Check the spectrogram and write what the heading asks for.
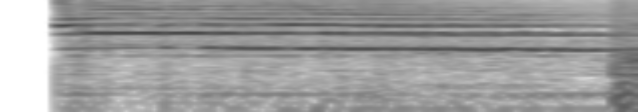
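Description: A dramatic sound-effect sting from a TV serial's soundtrack: a loud, high held tone that starts abruptly and dips slightly in pitch near the end.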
